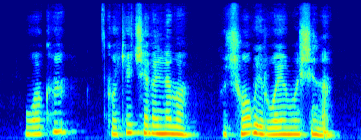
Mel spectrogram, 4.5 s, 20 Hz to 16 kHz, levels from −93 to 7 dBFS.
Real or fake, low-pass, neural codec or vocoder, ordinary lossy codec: fake; 14.4 kHz; codec, 32 kHz, 1.9 kbps, SNAC; AAC, 48 kbps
